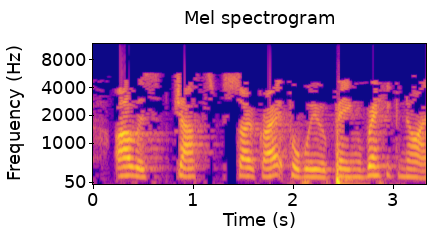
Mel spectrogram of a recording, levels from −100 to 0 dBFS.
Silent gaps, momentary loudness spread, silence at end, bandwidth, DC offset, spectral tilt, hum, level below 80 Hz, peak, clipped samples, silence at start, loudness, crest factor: none; 9 LU; 0 s; 9 kHz; under 0.1%; -7 dB/octave; none; -26 dBFS; 0 dBFS; 0.3%; 0.25 s; -15 LUFS; 14 dB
